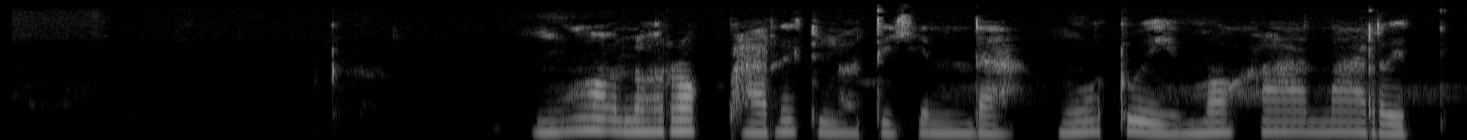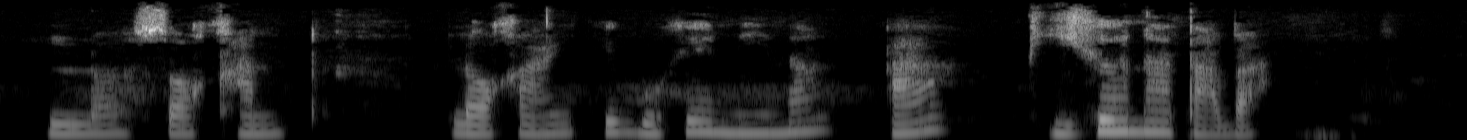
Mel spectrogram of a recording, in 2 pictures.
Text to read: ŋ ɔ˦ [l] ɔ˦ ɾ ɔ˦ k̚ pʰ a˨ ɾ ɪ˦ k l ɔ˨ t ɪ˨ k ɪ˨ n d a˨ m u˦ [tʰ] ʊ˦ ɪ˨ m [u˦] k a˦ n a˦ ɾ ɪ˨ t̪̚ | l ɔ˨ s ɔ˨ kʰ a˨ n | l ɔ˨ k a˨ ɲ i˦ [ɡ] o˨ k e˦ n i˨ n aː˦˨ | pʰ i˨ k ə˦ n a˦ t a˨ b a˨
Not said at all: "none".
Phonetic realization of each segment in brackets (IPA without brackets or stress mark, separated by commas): l, t, ɔ˦, ɡ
